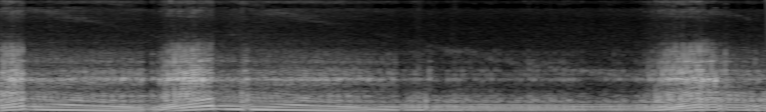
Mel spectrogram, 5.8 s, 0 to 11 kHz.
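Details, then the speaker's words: Car with 115,000 miles, short ram intake, possibly tuned ECU, battery just replaced after going dead, airbag/ABS/traction/brake lights on: quiet engine rising gently in revs, low, smooth, no knock or clatter; normal idle. "so i think purr's like again though it's very quiet"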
